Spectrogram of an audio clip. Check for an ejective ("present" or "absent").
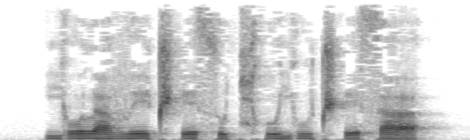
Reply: present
